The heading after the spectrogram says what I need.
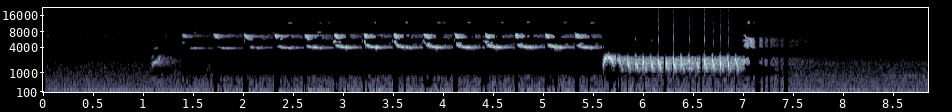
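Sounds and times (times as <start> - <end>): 
common nightingale high double whistles: 1.1 - 7.4.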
